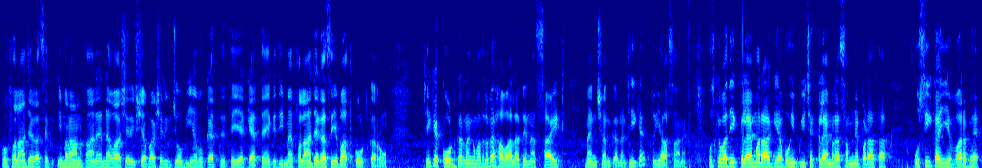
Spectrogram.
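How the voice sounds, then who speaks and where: A man teaching English vocabulary in a recorded lecture, explaining each word slowly with many repetitions and frequent check-ins. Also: fairly high pitch, steady tone. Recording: dull lo-fi lecture recording with faint noise.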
